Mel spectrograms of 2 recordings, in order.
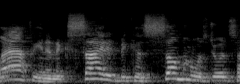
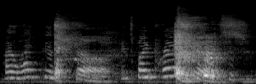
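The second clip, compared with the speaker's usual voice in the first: high voice, swelling loud and slow on "precious"; cling to it like a hoarded treasure; possessive clinging; 9 semitones higher, 7 dB louder than usual. Acted. Believer refusing to give up stress, hammed-up possessiveness.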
